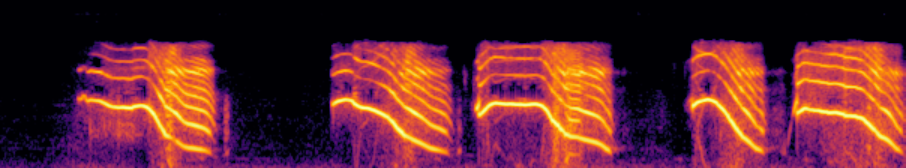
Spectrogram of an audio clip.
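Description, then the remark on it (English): Five loud, nasal cow calls imitated with a caller to call a bull over, each holding a high, whiny pitch before sliding sharply downward, spaced unevenly with short gaps between them and no talking. “I have to let him know, her, let the bull know that this cow heard this bull, and now she's looking for him and wants him to come over.”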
